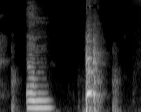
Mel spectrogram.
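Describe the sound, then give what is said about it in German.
A hotel room refrigerator makes a few short snore-like groans and rattles, one long humming drone followed by a rougher burst, fairly loud, with no talking. “Das war kein Hund, der bei mir geschnarcht hat, sondern das war der Kühlschrank, den bei mir im Hotelzimmer steht.”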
